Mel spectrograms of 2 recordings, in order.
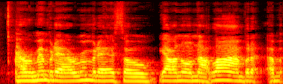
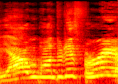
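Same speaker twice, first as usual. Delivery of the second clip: excited question; 12 semitones higher, 3 dB louder, faster than usual. Retold or imitated. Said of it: "I was like".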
